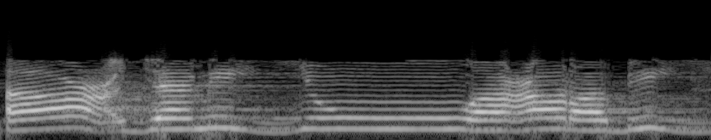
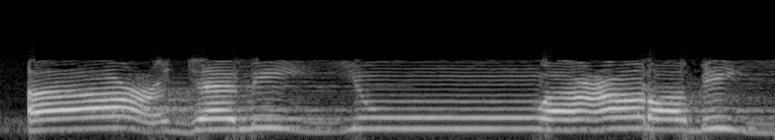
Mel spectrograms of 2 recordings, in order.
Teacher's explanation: تیسری ادائیگی جس میں دونوں حمزہ ہے لیکن پہلا حمزہ واضح ہے، تحقیق کے ساتھ ہے، دوسرا حمزہ نرمی کے ساتھ ہے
